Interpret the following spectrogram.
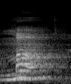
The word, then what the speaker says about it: main: Aquí nuevamente tenemos AIN, entonces se pronuncia main.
